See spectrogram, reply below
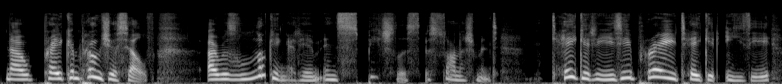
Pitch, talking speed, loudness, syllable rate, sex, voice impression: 240 Hz, 145 wpm, -17 LUFS, 3.0 syllables/s, female, feminine, adult-like, fluent, slightly intellectual, slightly sharp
